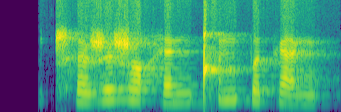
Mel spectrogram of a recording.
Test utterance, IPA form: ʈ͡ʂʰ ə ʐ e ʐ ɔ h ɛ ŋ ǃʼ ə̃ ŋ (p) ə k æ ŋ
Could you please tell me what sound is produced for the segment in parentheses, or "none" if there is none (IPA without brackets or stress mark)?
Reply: p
